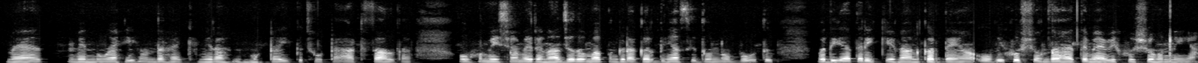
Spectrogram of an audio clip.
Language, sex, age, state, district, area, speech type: Punjabi, female, 30-45, Punjab, Jalandhar, urban, spontaneous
